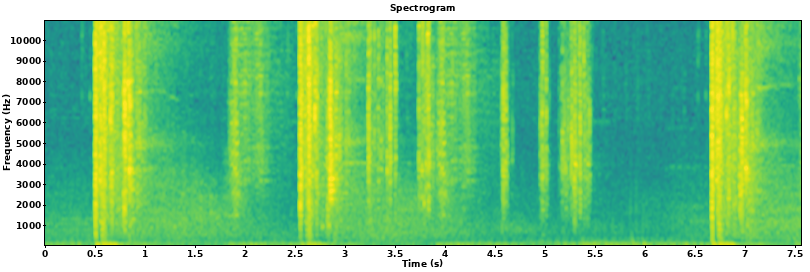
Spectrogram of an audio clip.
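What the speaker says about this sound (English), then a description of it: "I wonder, can I hit him from the shotgun up here?" Three loud, booming shotgun blasts in the video game Dune, spaced a couple of seconds apart, with scraping and crackling game sounds filling the gaps between shots.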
